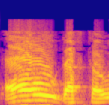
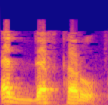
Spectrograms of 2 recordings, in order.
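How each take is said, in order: First: The article keeps its l sound before d. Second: The article's l blends into a doubled d. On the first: The speaker calls it wrong. "so we don't say el daftaru" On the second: The speaker calls it right. "we say ed daftaru"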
